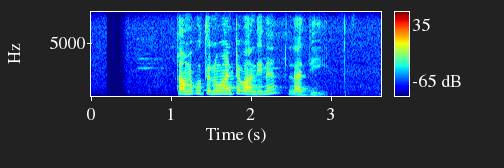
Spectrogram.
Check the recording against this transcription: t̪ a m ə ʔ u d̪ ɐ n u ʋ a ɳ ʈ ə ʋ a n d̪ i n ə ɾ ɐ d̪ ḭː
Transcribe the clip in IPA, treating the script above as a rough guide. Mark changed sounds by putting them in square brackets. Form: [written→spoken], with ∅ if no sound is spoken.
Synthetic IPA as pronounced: t̪ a m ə [ʔ→p] u [d̪→t̪] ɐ n u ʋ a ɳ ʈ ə ʋ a n d̪ i n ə [ɾ→l] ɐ d̪ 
